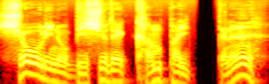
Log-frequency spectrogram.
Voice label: win, jp

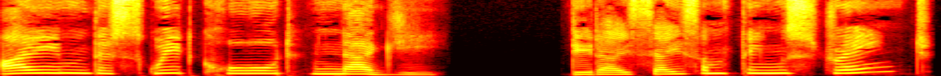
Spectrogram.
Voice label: story

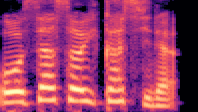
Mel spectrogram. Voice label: join, jp; herena; zodiac

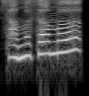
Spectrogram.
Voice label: Voice attack, jp; yukino

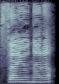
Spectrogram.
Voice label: finish, jp

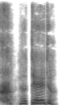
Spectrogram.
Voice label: damaged jp; felmina

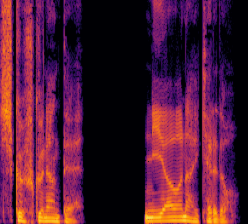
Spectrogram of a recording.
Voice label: growth, jp; dunarith

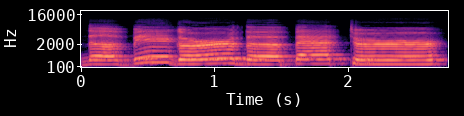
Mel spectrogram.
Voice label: prince encount fear

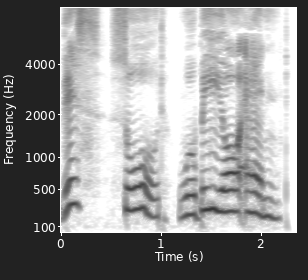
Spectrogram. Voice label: Voice variable chant; niike

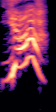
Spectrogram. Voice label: attack jp; saki

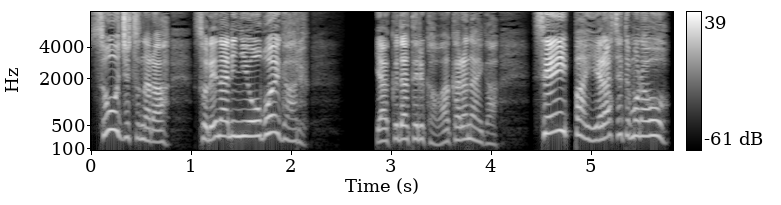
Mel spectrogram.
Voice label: voice jp; buria

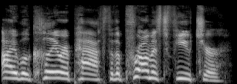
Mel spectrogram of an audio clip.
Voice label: Voice variable chant

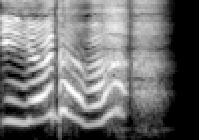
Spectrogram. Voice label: damaged, jp; channon

